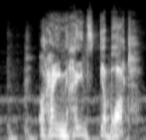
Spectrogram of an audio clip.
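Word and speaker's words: Reinheitsgebot: law uh the Ry wait it's Rin height gabot you have to say it like that um it's very intense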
